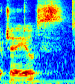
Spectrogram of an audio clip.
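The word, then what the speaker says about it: gaol: which is the ever jails. So, you you ever notice how it's spelled ga? G A O L, but you pronounce it jail. Just like J A I L.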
